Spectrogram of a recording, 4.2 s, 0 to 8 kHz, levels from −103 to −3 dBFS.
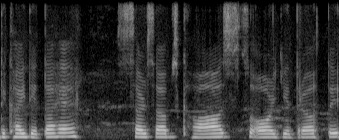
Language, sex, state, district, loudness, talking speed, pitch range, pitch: Urdu, female, Andhra Pradesh, Anantapur, -35 LUFS, 100 wpm, 190-210 Hz, 200 Hz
